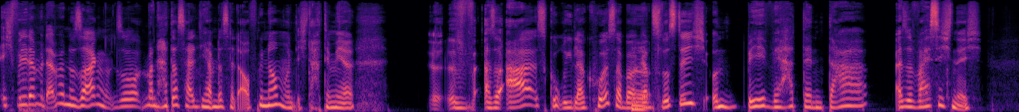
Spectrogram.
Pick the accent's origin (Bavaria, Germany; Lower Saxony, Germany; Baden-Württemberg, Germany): Lower Saxony, Germany; Aurich; also born or lived in Syria; Also, ich bin ja in Syrien geboren.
